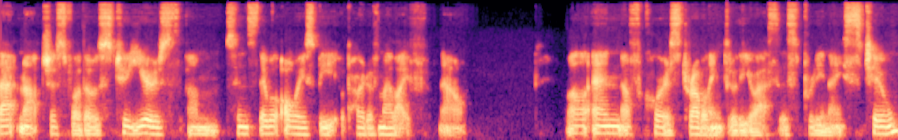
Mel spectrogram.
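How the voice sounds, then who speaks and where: A woman with a German accent, at a fairly slow pace. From Germany. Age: 20s. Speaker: au pair. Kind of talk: live webinar talk. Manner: hesitant, many fillers.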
